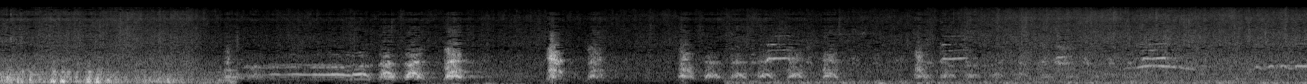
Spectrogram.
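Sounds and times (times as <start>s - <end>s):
falling rain: 0.0s - 13.0s
rushing floodwater: 0.0s - 13.0s
dog barking: 3.6s - 6.2s, 6.8s - 8.5s, 9.1s - 11.1s.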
